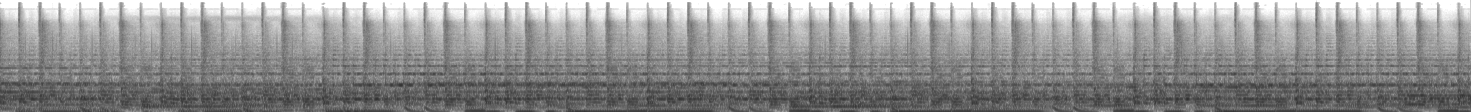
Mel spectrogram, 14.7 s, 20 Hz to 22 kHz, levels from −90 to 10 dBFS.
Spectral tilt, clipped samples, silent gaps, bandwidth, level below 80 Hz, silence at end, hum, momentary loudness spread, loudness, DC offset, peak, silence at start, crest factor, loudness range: -4.5 dB/octave; under 0.1%; none; over 20 kHz; -20 dBFS; 0 s; none; 2 LU; -14 LUFS; under 0.1%; 0 dBFS; 0 s; 14 dB; 1 LU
